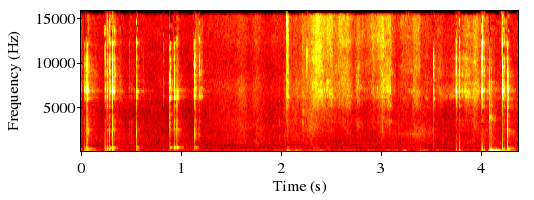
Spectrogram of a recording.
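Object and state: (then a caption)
Green apple. A green apple held in the hands is tapped and scratched on its skin with fingernails. Short, dry taps with bright clicky edges are spaced irregularly between quieter stretches of soft scratching.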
